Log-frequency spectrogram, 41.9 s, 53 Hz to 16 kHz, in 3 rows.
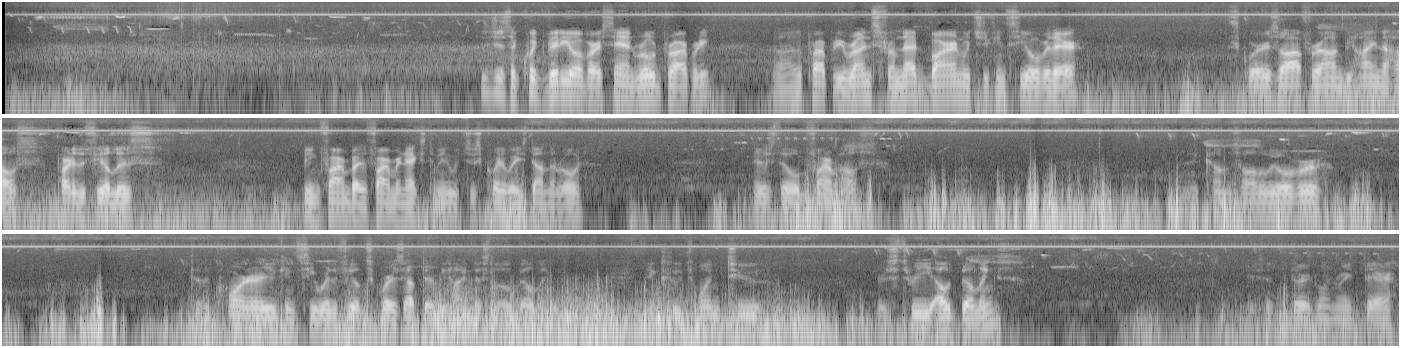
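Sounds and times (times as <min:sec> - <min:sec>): small birds chirping: 0:00.0 - 0:41.9
wind rumble on microphone: 0:00.0 - 0:41.9
footsteps through grass: 0:01.6 - 0:03.0.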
